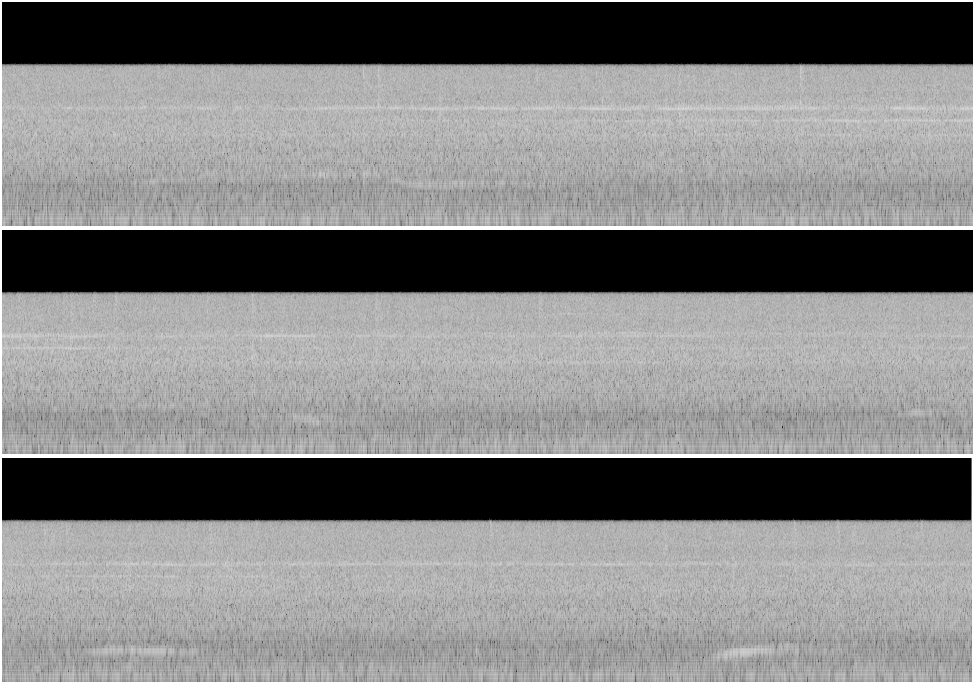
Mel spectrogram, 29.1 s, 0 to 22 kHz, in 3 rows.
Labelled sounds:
3.9	4.6	humpback whale, 0.58 to 0.73 kHz
20.2	20.8	humpback whale, 0.42 to 0.49 kHz
26.5	27.2	humpback whale, 0.33 to 0.52 kHz

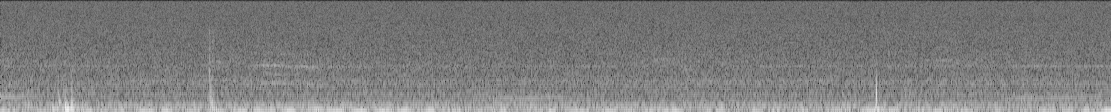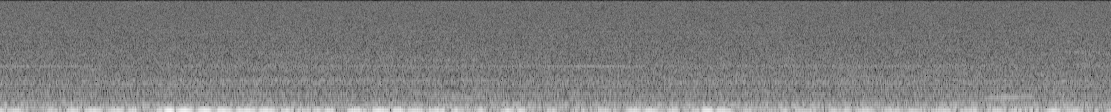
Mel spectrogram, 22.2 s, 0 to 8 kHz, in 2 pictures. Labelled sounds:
2.5	3.2	killer whale, Bigg's (transient), 1.2 to 1.4 kHz

